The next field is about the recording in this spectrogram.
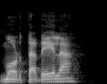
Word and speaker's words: mortadella: And it was amazing with mortadella, how do you say mortadella? Just mortadella, right? – Mortadella, yeah.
